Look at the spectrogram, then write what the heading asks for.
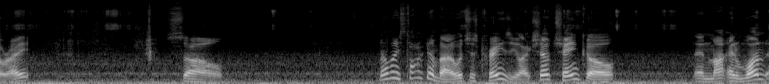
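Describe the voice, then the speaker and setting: A man hosting a reaction video, giving casual, profane commentary on a fight, jumping from loud bursts to low mutters. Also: a little hiss or hum.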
